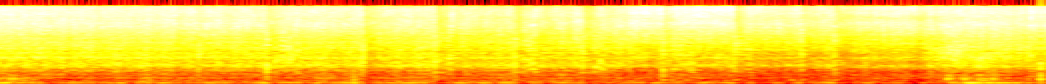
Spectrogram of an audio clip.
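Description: Grated raw mango hits a pan of frying spices for mango thokku, giving a loud, dense sizzle with continuous stirring and scraping close up and no talk.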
